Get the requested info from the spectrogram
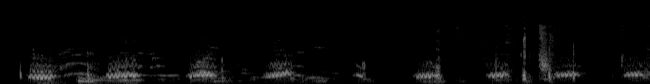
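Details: Mother cat in labour with four kittens, in pain: strong rhythmic purring in pulsed bursts about a second apart, each with a low humming, moan-like tone.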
